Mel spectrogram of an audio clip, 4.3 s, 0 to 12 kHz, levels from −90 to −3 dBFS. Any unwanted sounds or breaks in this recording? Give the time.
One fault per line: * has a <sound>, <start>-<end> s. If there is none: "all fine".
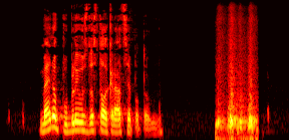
* has a whoosh, 3.2-3.9 s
